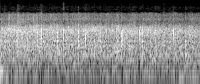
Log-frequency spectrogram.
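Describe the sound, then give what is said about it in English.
An audience applauds a guest being introduced on stage, a steady wash of many hands clapping with a few sharper claps standing out, continuous at an even level. “So we'll give her some applause.”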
